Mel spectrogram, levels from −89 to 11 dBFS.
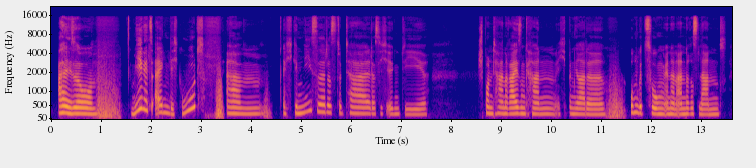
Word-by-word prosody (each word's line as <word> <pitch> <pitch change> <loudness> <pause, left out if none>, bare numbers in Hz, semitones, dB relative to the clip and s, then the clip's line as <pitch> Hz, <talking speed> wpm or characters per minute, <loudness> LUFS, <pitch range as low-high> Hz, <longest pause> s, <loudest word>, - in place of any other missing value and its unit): Also, 210 -3 +8 0.8
mir 260 - +4
geht's 335 -3 +2
eigentlich 230 -7 0
gut. 340 - 0 0.4
Ähm, 205 -1 -2 0.2
ich 215 -2 -9
genieße 260 +4 -1
das 245 -2 -2
total, 215 -1 -3
dass 200 +1 -6
ich 205 - -14
irgendwie 185 -1 -7 1.0
spontan 210 -1 -2
reisen 205 +1 +3
kann. 195 -1 -4
Ich 200 -4 -17
bin 205 -2 -5
grade 185 -1 -1 0.5
umgezogen 220 -5 +1
in 195 +1 -1
ein 190 -2 0
anderes 195 +1 +1
Land, 185 0 -4
205 Hz, 105 wpm, -20 LUFS, 195-225 Hz, 1.0 s, Also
